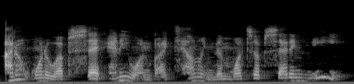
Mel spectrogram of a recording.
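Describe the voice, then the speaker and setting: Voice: medium pitch, very animated, normal speed, muffled recording, a little hiss or hum, pitched above the performer's own voice. A narrator voicing a shy, tender little girl in a confiding storybook manner. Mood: hesitant. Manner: confiding, girlish. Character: shy, tender little girl who adores her daddy.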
